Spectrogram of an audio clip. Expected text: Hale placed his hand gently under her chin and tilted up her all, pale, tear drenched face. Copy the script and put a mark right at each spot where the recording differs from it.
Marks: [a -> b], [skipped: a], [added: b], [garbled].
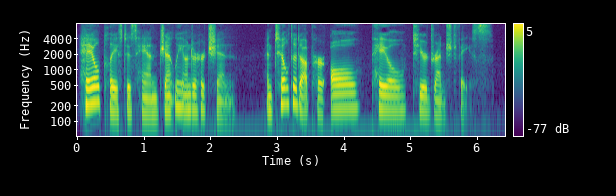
Hale placed his hand gently under her chin and tilted up her all, pale, tear drenched face.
